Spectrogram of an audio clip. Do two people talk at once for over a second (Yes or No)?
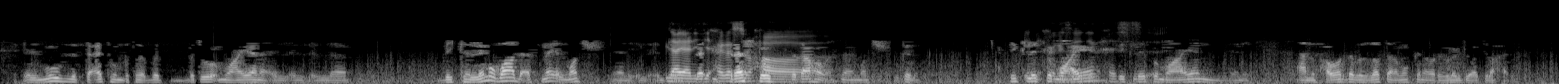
Yes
